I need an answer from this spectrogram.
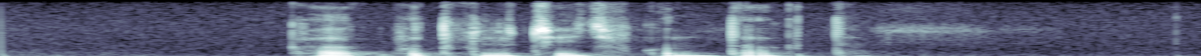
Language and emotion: Russian, neutral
